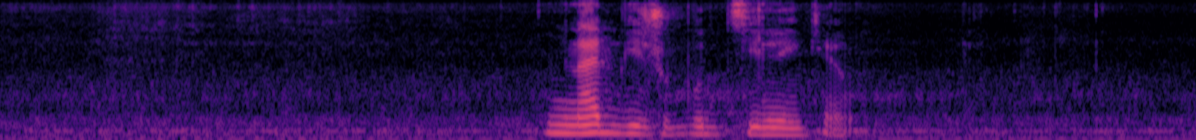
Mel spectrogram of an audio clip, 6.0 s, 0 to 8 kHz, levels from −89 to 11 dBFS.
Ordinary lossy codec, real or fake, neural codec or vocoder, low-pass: none; fake; codec, 16 kHz, 16 kbps, FunCodec, trained on LibriTTS, 50 frames a second; none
